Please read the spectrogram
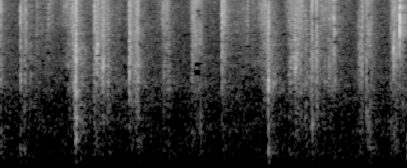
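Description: Tarot cards being shuffled and handled by hand: faint, irregular clicks and flicks of card stock.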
